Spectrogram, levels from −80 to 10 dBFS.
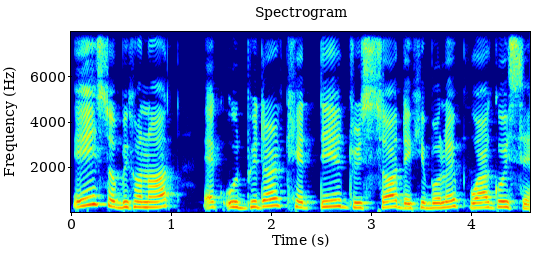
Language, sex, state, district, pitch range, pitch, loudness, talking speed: Assamese, female, Assam, Kamrup Metropolitan, 220-270 Hz, 240 Hz, -15 LUFS, 120 wpm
